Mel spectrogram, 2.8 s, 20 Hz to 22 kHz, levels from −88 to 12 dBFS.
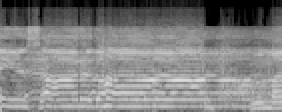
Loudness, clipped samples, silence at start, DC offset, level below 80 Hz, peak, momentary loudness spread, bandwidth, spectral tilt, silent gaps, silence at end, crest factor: -4 LUFS; 1%; 0 s; under 0.1%; -42 dBFS; 0 dBFS; 5 LU; 16.5 kHz; -1.5 dB/octave; none; 0 s; 6 dB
